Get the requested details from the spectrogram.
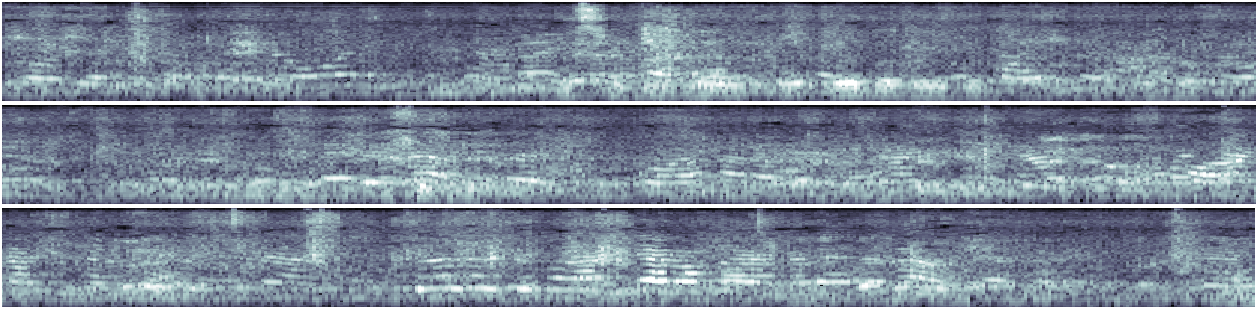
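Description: Several young people talk among themselves outdoors.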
